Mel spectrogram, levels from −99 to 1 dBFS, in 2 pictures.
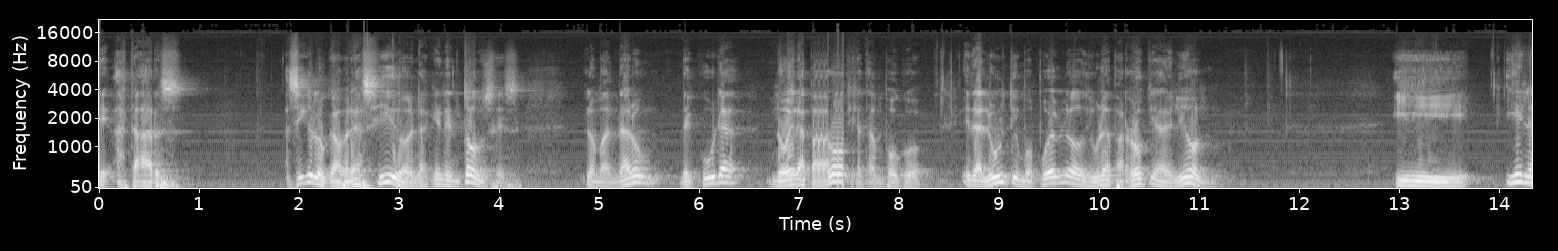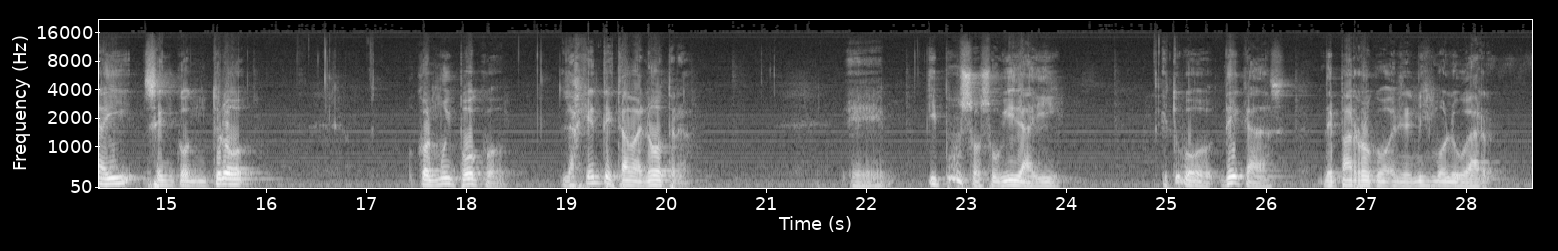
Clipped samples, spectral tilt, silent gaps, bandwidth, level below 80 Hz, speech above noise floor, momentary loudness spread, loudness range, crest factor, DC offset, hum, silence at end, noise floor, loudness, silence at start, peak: under 0.1%; -6.5 dB/octave; none; 14 kHz; -30 dBFS; 29 dB; 14 LU; 4 LU; 12 dB; under 0.1%; 50 Hz at -40 dBFS; 0.3 s; -40 dBFS; -12 LUFS; 0 s; 0 dBFS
